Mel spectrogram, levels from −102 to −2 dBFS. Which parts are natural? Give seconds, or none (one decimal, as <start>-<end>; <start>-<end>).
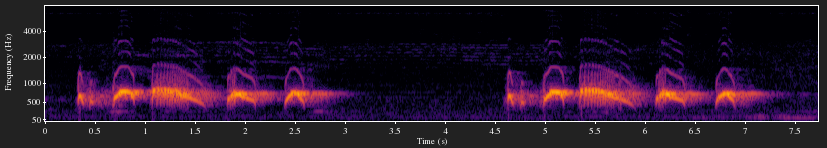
none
